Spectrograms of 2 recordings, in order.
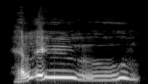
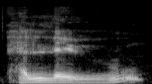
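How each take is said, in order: First: It is said in a Mrs. Doubtfire voice. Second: It is said in his normal voice.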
